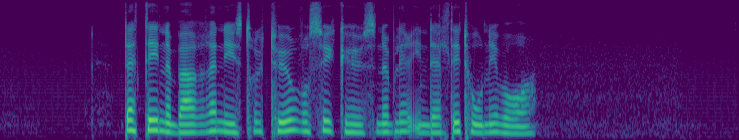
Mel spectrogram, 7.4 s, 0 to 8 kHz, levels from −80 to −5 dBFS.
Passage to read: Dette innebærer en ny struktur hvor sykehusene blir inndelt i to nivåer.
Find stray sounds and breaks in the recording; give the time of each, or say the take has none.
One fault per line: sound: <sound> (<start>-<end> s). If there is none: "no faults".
no faults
